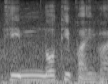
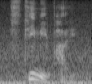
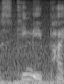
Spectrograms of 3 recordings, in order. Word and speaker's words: steemify: 말은 앱 이름도 잘못된 stop 파이가 아니고 스팀이 파 2pm 하고 뒤에 뭐 if i 부턴 스팀이 파 입니다 검색하시는 데 꼬 자꾸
